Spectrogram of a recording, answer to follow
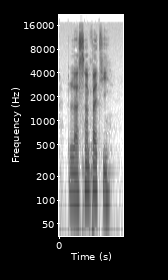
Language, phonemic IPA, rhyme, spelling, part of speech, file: French, /sɛ̃.pa.ti/, -i, sympathie, noun, Fr-sympathie.ogg
- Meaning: sympathy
